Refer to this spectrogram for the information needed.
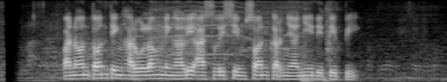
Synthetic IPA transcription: panɔnt̪ɔnt̪iŋɦaɾuləŋniŋaliaslisimsɔnkərɲaɲidit̪ipi

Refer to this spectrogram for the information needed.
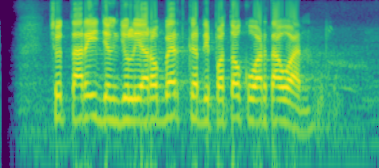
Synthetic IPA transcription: t͡ʃut̪ːaɾid͡ʒɨŋd͡ʒuliaɾɔbɛrt̪̚kɨrdipɔt̪ɔkəwart̪awan

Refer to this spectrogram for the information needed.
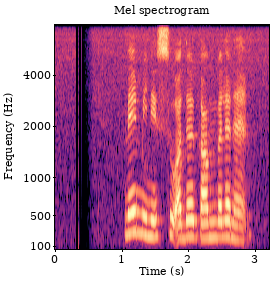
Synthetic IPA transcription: meːminisːuɐd̪əɡambələnæː

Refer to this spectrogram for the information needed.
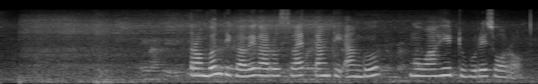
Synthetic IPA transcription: t̪ɾɔmbɔnd̪̥i̤ɡ̥ä̤wekaɾoslat̪̚kaŋd̪̥i̤ʔaŋɡo | ŋowaɦid̪̥ṳwuɾeswɔɾɔ̰

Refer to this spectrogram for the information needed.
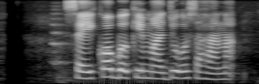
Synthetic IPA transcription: saikɔbəkimad͡ʒuːsaɦana

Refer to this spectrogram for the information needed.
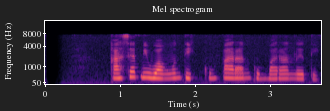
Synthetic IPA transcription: kasɛt̪̚niwaŋʊnd̪̥ikumpaɾankumpaɾanləd̪ik̚

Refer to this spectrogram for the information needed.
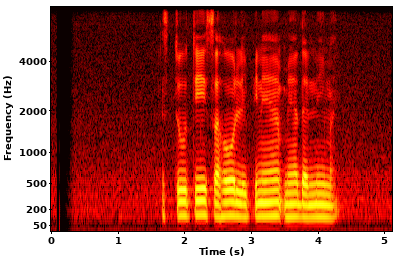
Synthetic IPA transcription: ist̪uːt̪iːsəɦoːlipinejəmejəd̪ænːiːmɐj

